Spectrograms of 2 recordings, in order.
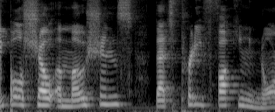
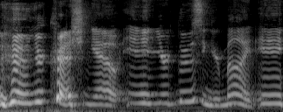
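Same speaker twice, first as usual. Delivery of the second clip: mock chattering voice, higher; 4 semitones higher than usual. Retelling what chat keeps saying about him: mocking imitation of chatters. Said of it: "And now you're just saying, like".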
